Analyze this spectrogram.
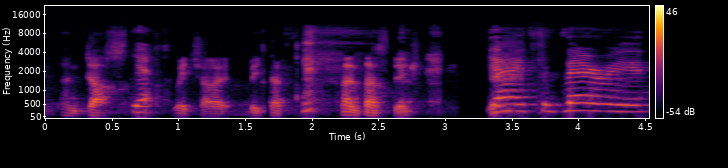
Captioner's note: laughs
